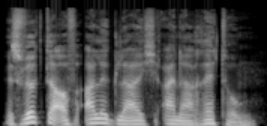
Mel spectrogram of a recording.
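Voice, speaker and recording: Male narrator for literary radio drama: low register, measured, exact delivery, dry studio acoustic. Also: expressive, no echo.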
